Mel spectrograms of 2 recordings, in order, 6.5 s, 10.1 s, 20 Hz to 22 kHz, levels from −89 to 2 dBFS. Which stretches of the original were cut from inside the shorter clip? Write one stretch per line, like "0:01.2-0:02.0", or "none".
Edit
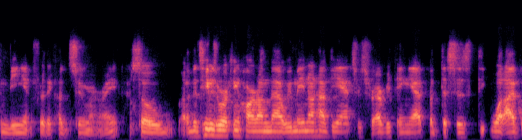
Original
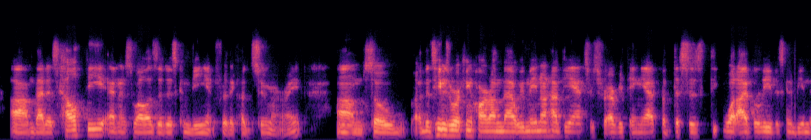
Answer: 0:03.9-0:04.6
